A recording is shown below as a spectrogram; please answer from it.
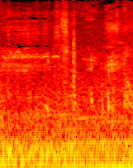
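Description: Minivan cabin noise at crawling speed: the engine and tyres make a low steady rumble, with a faint thin high tone over the first second or so.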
